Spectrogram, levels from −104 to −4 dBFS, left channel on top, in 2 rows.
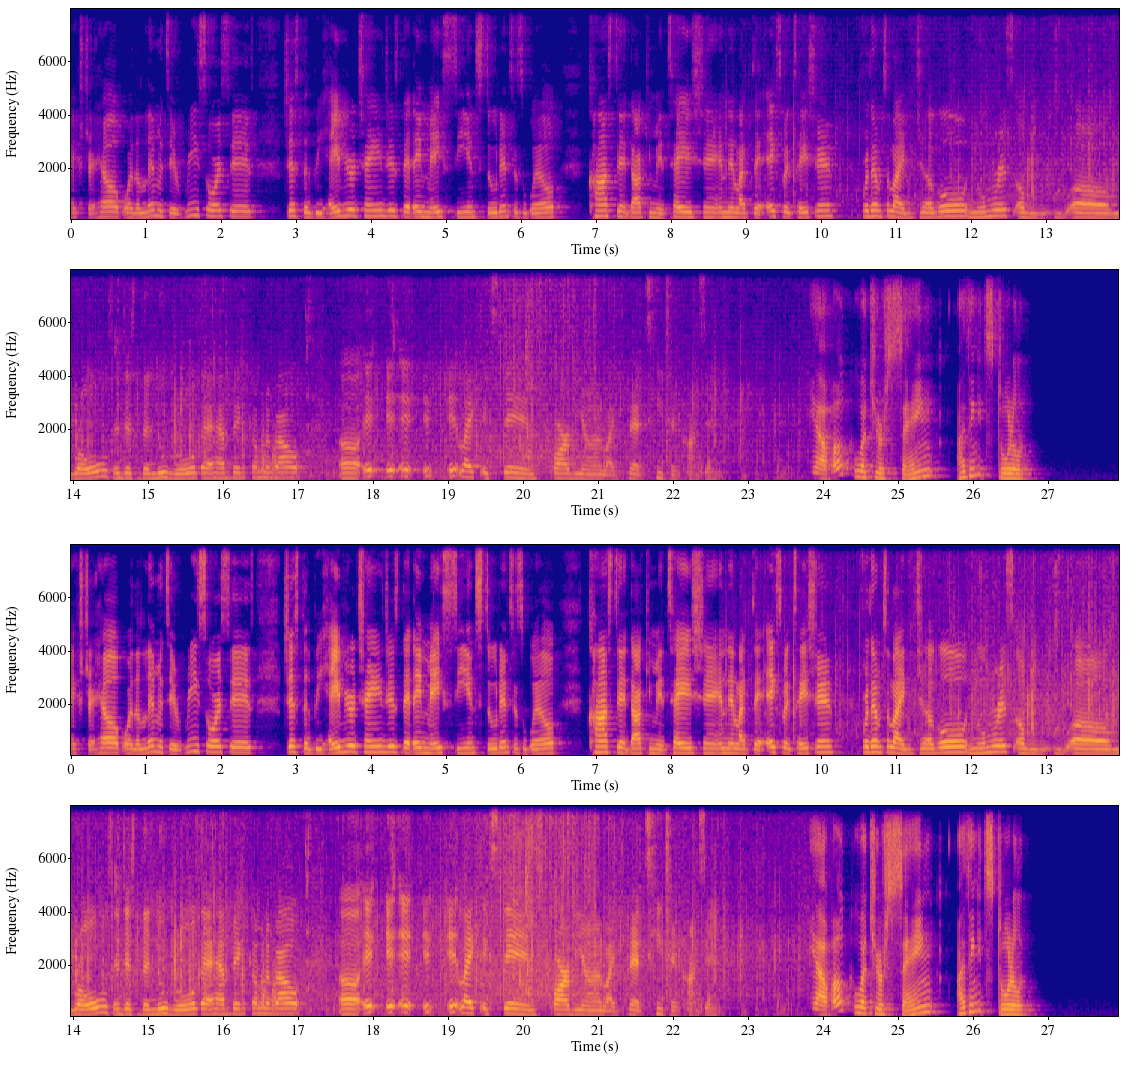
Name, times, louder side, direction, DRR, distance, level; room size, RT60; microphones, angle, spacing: voice 1, 0.0-2.4 2.8-6.4 6.9-10.2 10.6-17.0 17.5-22.6, right 6 dB, 90° right, 0.6 m, -31 dB
sound 1, 8.7-24.1, right 8 dB, 60° right, 1.0 m, -44 dB
voice 2, 23.8-25.5 25.8-26.6, right 4 dB, 40° right, 1.0 m, -29 dB
23.5 x 14.0 x 3.2 m
head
